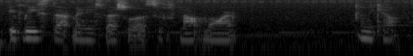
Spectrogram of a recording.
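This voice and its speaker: A woman mumbling at a fairly slow pace. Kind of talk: casual talk to camera. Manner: mumbled, rambling.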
